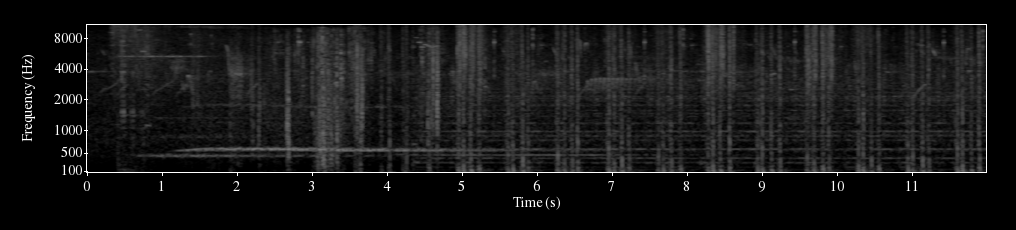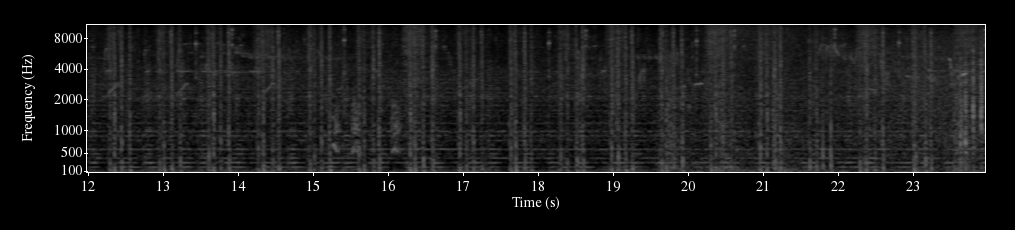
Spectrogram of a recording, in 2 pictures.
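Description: A horse in the video game Assassin's Creed 3 gallops with steady rhythmic clip-clop hoofbeats that run through the whole stretch, opening with a whinny and carrying a sustained tonal game sound beneath the strides.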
